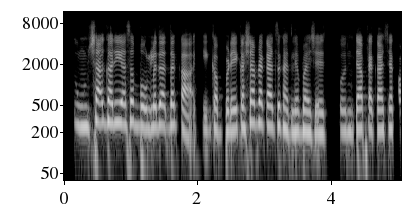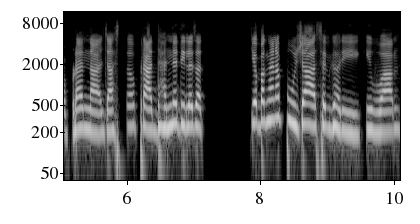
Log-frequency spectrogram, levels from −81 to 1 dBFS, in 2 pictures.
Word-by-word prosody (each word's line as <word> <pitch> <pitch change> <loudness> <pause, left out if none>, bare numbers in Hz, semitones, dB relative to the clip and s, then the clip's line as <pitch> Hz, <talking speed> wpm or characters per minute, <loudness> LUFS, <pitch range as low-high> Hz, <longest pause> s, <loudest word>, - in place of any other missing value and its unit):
तुमच्या 250 +2 0
घरी 280 0 +2
असं 275 0 0
बोललं 240 0 +1
जातं 255 0 +1
का, 210 -6 +1 0.2
की 110 - -7
कपडे 210 0 0
कशा 240 +4 +1
प्रकारचे 250 -3 +1
घातले 210 -4 -1
पाहिजेत? 200 -1 0 0.2
कोणत्या 210 +1 -1
प्रकारच्या 220 0 -1
कपड्यांना 210 0 0
जास्त 210 +3 -2 0.2
प्राधान्य 235 +2 +3
दिलं 250 -2 +2
जातं? 240 -2 0 0.7
किंवा 280 +1 +3
बघा 300 +2 +2
ना, 330 - +3
पूजा 275 -3 +3
असेल 245 -1 0
घरी 210 -3 -1 0.2
किंवा 210 -1 +1
235 Hz, 155 wpm, -22 LUFS, 210-260 Hz, 0.7 s, प्राधान्य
